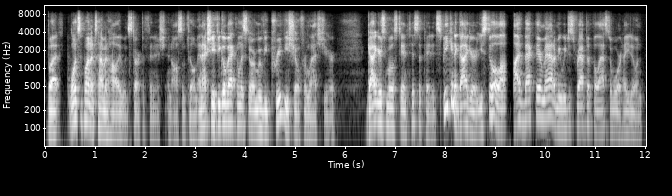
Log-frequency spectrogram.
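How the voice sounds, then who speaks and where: Lower-pitched man bantering on a podcast. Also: expressive, quick pace, fairly bright tone. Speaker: podcast co-host. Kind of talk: joking casual banter.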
